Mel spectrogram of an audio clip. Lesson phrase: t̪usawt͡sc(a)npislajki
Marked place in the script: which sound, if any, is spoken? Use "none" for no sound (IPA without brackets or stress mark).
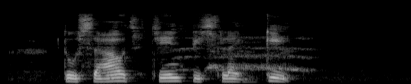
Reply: i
